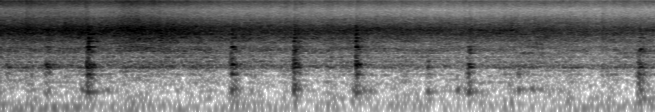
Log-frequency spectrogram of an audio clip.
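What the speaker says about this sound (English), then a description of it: "we are going to add in our tomatoes and then we leave them to cook for a while" Tomatoes cook in a pan for a pasta dish, giving a steady sizzle with soft periodic stirring clicks and scrapes, fairly close and continuous throughout with no voices.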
